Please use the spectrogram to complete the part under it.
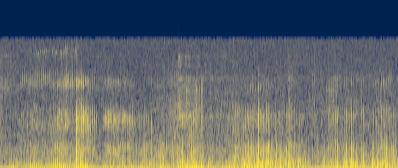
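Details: A relaxing house cat keeps up a deep, even purr, a low fluttering rumble throughout, with a few faint clicks and rustles on top.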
